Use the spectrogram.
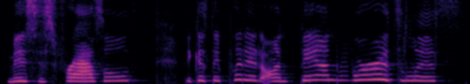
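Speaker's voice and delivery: hammed-up gentle-parenting tone, like scolding a toddler; syrupy mock patience aimed at the critic; mock condescending sweet voice. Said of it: "this is a very condescending way to talk".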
